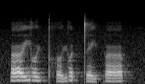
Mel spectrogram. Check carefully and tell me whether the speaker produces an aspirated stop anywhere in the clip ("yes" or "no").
yes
